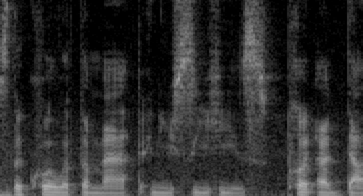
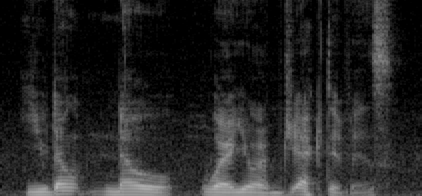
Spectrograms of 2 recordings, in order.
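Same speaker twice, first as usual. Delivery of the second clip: mocking, with a sneer in every word. Game master voicing a character who walks up to the player, sneering. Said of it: "he sort of sneers at you. He goes".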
